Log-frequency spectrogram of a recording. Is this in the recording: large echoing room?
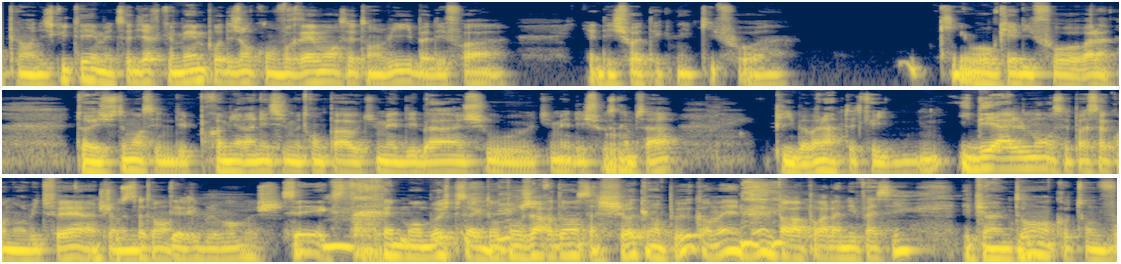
no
